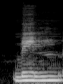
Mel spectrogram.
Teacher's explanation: ada nun mati ketemu hamzah dibaca idhar halaqi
